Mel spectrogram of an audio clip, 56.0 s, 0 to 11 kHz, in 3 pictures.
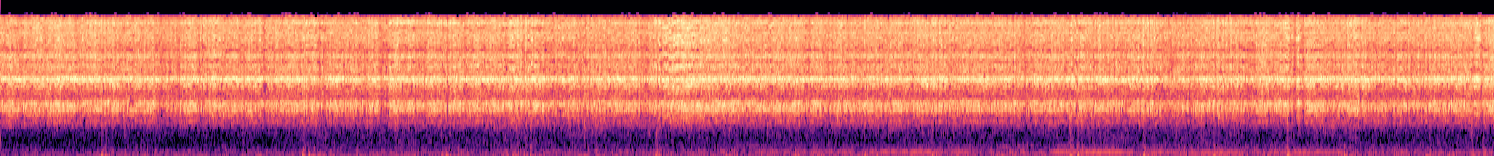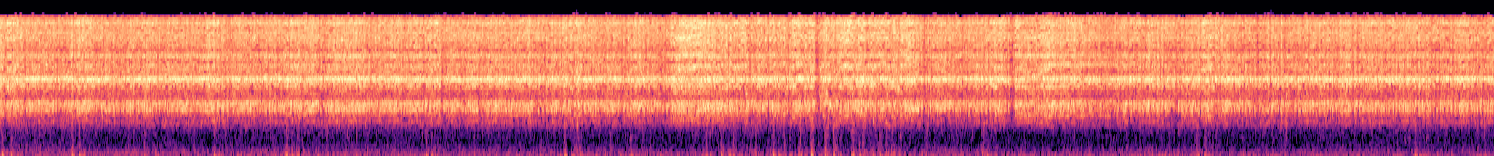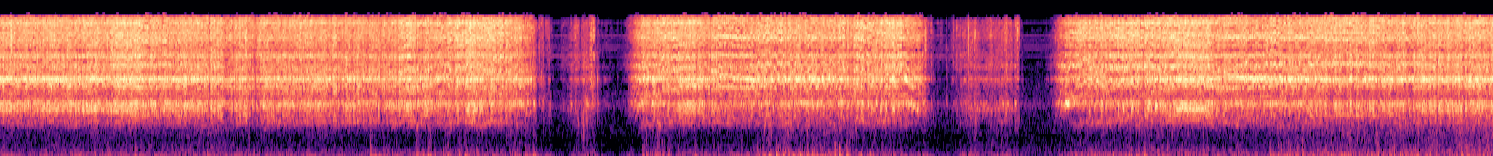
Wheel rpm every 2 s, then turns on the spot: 240, 230, 230, 230, 230, 230, 230, 230, 230, 230, 240, 230, 230, 230, 230, 230, 230, 230, 230, 230, 210, 190, 60, 200, 100, 110, 210, 230.
48-50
